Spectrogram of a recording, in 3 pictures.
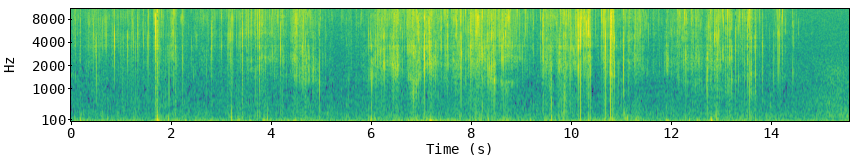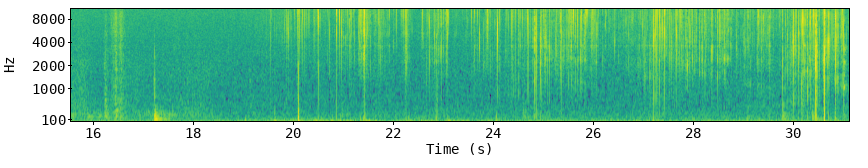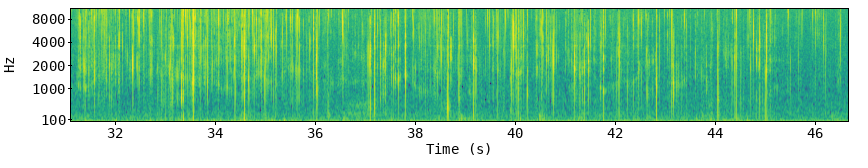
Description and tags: Gore loop2
Flesh, intestines, blood, bones, you name it.
blood, flesh, gore, intestines, tear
